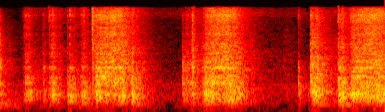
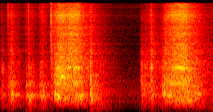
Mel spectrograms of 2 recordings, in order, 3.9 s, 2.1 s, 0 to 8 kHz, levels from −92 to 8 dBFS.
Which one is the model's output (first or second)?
second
